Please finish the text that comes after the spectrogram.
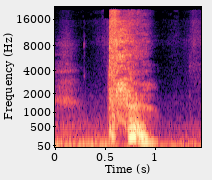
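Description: A single loud, close sneeze from one person, sharp and explosive after a brief intake, over a faint steady hum.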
